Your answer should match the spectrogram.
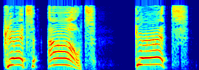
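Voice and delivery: high, full-force shouted command; bellow. A narrator's reading. Fighter beats the ghost out of a friend, bellowing. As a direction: shout it out in furious bursts. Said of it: "I bellow".

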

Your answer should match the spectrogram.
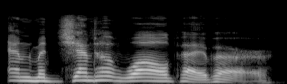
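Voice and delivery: high, slow affected drawl; drawling snob Esme. Acted. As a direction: stretch it out, terribly chic.

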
